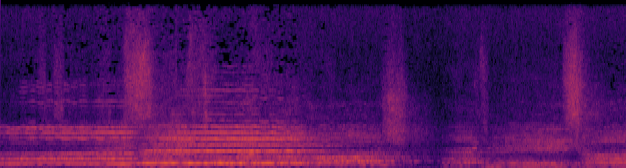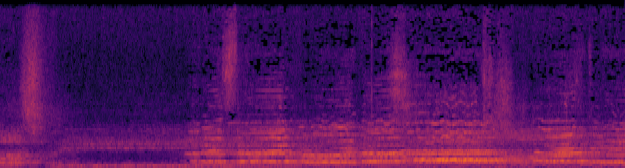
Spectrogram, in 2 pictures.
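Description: Choir singing sustained chords that move from one held harmony to the next. A brief break comes about four seconds in, and the sound swells louder near the end.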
